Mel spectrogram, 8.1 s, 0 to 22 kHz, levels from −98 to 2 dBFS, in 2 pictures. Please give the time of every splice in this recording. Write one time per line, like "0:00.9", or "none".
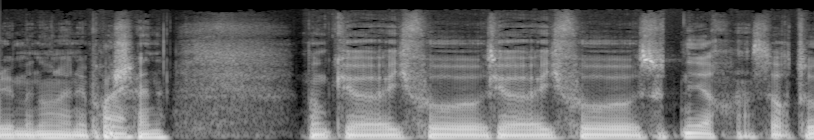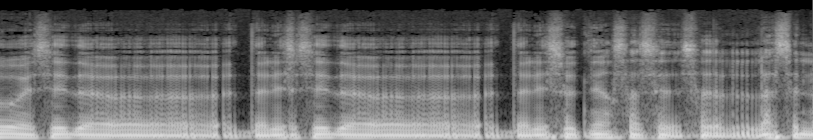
0:01.4
0:02.4
0:05.5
